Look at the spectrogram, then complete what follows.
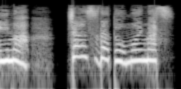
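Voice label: Voice Japanese; saki; limitbreak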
